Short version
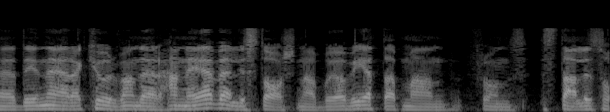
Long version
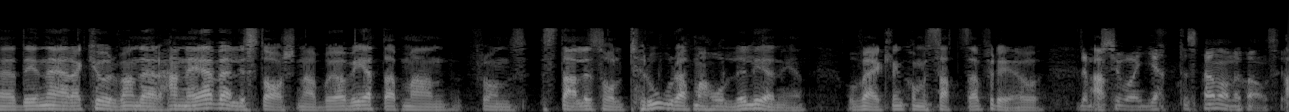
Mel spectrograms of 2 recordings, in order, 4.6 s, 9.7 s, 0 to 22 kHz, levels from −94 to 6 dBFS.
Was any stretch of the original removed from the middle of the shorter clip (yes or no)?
no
